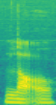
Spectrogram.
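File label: "lou", pinyin, Mandarin Chinese, third tone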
